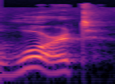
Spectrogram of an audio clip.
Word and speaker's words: WHART: Let's look at the first, because you attended a course, WHART, I don't know if that's how you pronounce it, W-H-A-R-T, Wildlife Human Attack Response Training. Whew, what was the purpose of this training? Whew. – Well, WART, which by its founder's admission, a terrible acronym,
